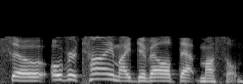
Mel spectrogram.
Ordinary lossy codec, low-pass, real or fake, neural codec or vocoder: MP3, 32 kbps; 3.6 kHz; real; none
